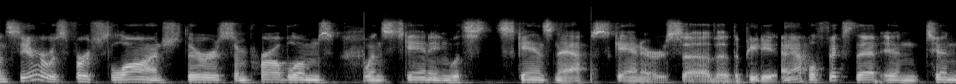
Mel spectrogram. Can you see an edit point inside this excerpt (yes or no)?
yes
